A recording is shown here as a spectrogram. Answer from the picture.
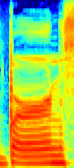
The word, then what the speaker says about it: Byrne: I feel like sometimes when it's like, you know, personal to you, like, for instance, my maiden name is Byrne, spelled like David Byrne, like B-Y-R-N-E.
